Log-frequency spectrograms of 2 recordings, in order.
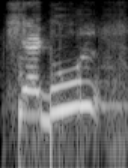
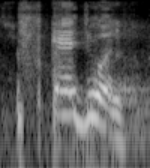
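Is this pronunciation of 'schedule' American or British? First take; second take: British; American. First: The word begins with a 'sh' sound. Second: The word begins with an 'sk' sound. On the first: "اور شیڈول کون بولتا ہے؟ برطانیہ" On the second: "تو اسکیجول کون بولتا ہے؟ امریکن"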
